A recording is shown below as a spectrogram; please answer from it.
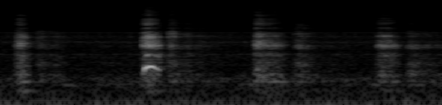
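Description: A person acting out frightened, stifled breathing: four short gasps about a second apart, made through hands held over the mouth, the second one the loudest. It is light, scared breathing, mimicking someone hiding from a killer.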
